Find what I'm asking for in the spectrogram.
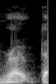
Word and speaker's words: Rooke: Roke, I think he pronounced his name, Roke, R-O-O-K-E.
